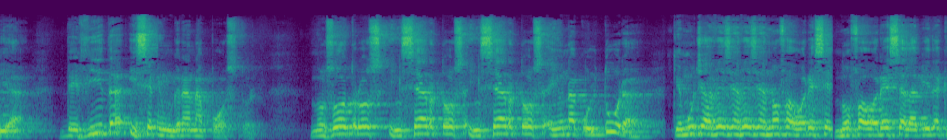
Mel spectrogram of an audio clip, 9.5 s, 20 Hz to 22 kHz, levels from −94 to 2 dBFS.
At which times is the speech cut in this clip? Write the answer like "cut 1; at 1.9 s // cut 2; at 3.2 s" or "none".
cut 1; at 1.6 s // cut 2; at 4.7 s // cut 3; at 6.6 s // cut 4; at 7.4 s // cut 5; at 8.3 s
